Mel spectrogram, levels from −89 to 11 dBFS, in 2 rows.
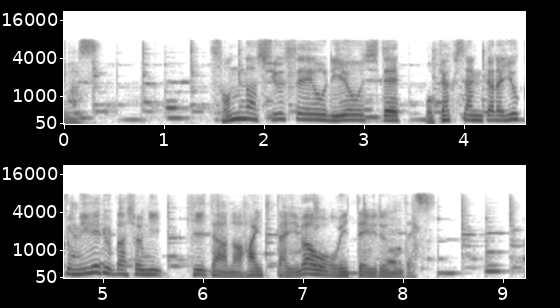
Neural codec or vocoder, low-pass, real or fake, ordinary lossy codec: codec, 16 kHz, 2 kbps, X-Codec, HuBERT features, trained on general audio; none; fake; none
